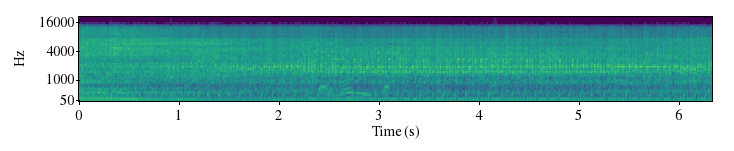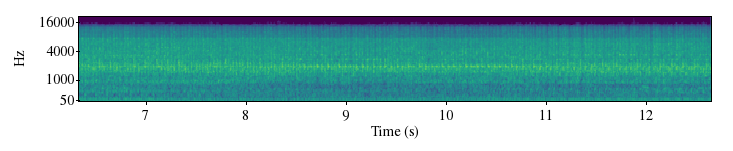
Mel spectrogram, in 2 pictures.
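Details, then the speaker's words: Tata Sierra/Estate indirect-injection turbo diesel, glow plugs preheated, cold-started in the workshop after body restoration: cranks briefly and catches, then settles into a steady, even idle clatter with no misses. "ഏകദേശം അങ്ങനെ finally നമ്മൾ വണ്ടി start ചെയ്തു."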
